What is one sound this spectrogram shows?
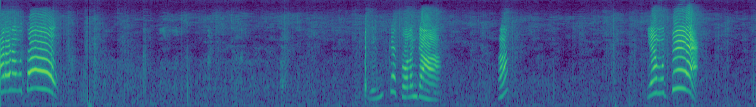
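A young woman calls out loudly in long, rising and falling cries.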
